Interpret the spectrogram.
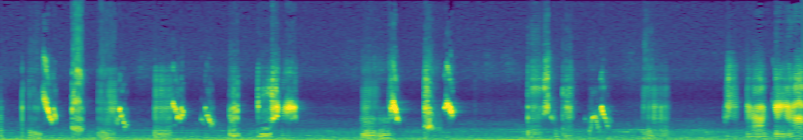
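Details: Pet Lutino budgerigar chattering in its talking voice: short, high, scratchy bursts and chirps scattered across eight seconds over a low, steady indoor hum.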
